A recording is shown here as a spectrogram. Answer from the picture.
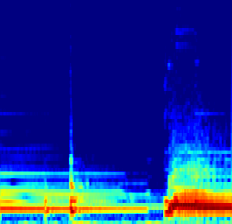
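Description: Acoustic guitar playing an instrumental passage: a held chord fades, a light pluck about two-thirds of a second in, then a louder strummed chord near the end.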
